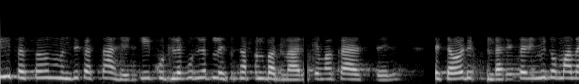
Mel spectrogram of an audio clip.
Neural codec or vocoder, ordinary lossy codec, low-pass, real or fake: autoencoder, 48 kHz, 32 numbers a frame, DAC-VAE, trained on Japanese speech; none; 3.6 kHz; fake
